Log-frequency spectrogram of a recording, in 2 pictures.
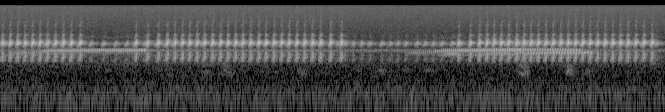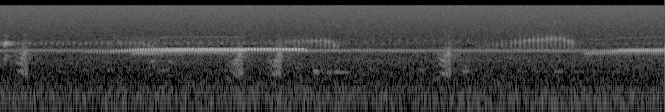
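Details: Pond tree frogs at night in mid-April, north-east Italy, give fast rattling pulsed croak sequences for the first ten seconds, then fall quiet, leaving the smooth unbroken trilling of mole crickets.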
